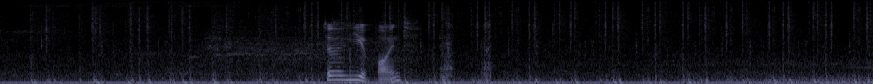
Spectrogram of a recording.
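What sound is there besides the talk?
horse hooves clip-clopping in Assassin's Creed Origins video game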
